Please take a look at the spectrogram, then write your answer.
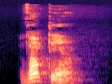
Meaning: post-1990 spelling of vingt et un
- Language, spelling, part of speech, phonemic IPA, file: French, vingt-et-un, numeral, /vɛ̃.te.œ̃/, LL-Q150 (fra)-vingt-et-un.wav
